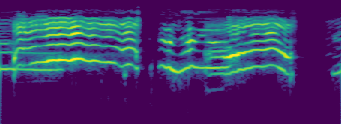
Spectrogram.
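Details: Sparky, a Maltese dog, sings "I love you": two long, wavering, tonal howls of almost two seconds each, sliding gently up and down in pitch with rich overtones, separated by a short pause, with a brief third note starting at the end.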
